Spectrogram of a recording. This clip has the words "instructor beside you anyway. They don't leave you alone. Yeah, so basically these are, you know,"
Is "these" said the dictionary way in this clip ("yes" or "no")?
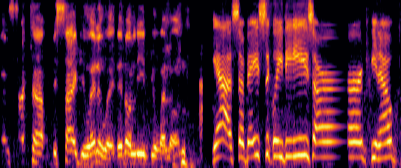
yes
